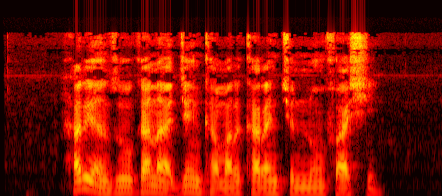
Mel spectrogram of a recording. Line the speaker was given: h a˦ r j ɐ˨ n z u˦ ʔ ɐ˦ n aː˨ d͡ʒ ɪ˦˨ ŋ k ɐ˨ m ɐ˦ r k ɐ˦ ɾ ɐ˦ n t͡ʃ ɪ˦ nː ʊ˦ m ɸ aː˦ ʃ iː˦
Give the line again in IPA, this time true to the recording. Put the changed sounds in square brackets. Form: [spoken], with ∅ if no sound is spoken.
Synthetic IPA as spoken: h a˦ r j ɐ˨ n z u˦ [k] ɐ˦ n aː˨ d͡ʒ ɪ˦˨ ŋ k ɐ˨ m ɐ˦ r k ɐ˦ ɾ ɐ˦ n t͡ʃ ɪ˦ nː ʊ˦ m ɸ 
